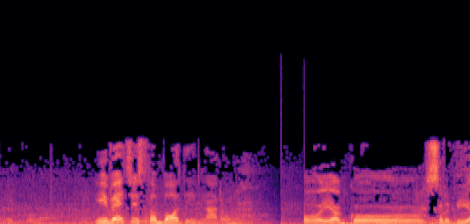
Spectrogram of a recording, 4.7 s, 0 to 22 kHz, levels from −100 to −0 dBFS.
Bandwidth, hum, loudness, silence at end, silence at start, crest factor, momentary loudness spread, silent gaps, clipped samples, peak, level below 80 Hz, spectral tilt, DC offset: 8.8 kHz; none; -21 LUFS; 0 s; 0 s; 18 dB; 18 LU; none; under 0.1%; -4 dBFS; -40 dBFS; -5 dB/octave; under 0.1%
